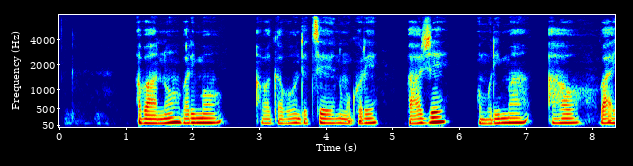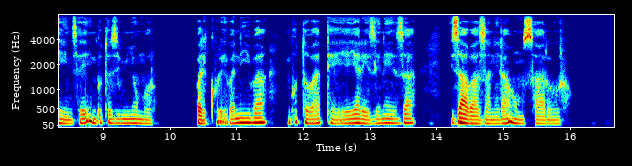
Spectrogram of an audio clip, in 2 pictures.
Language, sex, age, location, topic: Kinyarwanda, male, 25-35, Huye, agriculture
